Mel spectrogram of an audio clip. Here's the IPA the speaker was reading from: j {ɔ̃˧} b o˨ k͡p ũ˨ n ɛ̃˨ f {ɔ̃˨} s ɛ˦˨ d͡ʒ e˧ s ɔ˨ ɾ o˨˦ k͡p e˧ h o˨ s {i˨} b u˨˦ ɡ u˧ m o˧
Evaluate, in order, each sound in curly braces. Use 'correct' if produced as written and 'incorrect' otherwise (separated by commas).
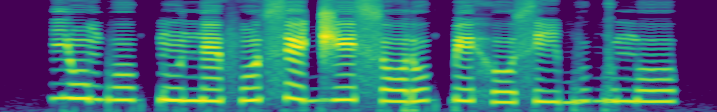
correct, incorrect, correct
